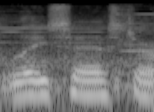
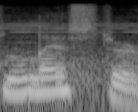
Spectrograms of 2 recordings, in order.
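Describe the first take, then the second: First: It is said in a common non-English way. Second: It is said the way it is in England. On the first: This is how most people say it. The speaker calls it wrong. "Most people pronounce it" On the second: This is the correct way to say it. The speaker calls it right. "but it's Leicester, like in England"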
